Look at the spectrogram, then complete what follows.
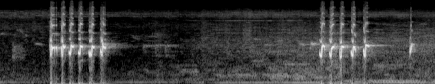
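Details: Yellow-vented bulbul calling males, useful as a lure: a burst of six quick bubbly chirps, a pause, then five more and one lone chirp, over a low background rumble.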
